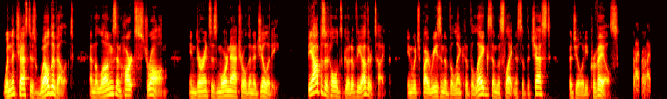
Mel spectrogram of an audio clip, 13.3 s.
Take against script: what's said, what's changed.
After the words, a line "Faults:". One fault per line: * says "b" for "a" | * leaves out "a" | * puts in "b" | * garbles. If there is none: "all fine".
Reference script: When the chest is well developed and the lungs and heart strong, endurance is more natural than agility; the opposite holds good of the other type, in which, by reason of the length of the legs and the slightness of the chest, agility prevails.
When the chest is well developed and the lungs and heart strong, endurance is more natural than agility; the opposite holds good of the other type, in which, by reason of the length of the legs and the slightness of the chest, agility prevails.
Faults:
all fine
